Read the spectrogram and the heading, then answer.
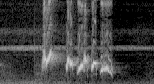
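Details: Single crisp phrase from a Thai red-whiskered bulbul used to train caged birds: five rapid liquid whistles sliding up and down, loud and clear against a thin constant background tone.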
